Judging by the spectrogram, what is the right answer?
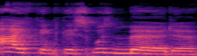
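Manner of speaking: really poor, put-on Yorkshire accent. Imitating how an annoying character talked, in a bad yorkshire accent. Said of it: "I can't do a Yorkshire accent either".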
